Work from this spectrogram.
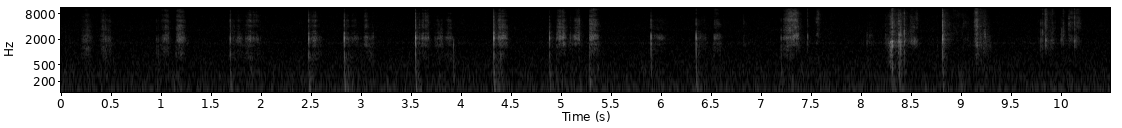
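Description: Short fingernails scratch and trace the logo and bottom edge of a flat, solid, silver-white card-stock photobook cover held in the hand. A quiet series of brief, dry, bright scratching strokes comes in uneven bursts, each fading almost instantly over a soft background hiss.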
